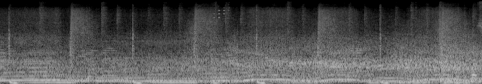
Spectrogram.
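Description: Volkswagen Golf R in Forza Horizon 5 racing hard, engine revs rising and falling between gear changes while tires squeal and skid, loud and continuous.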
